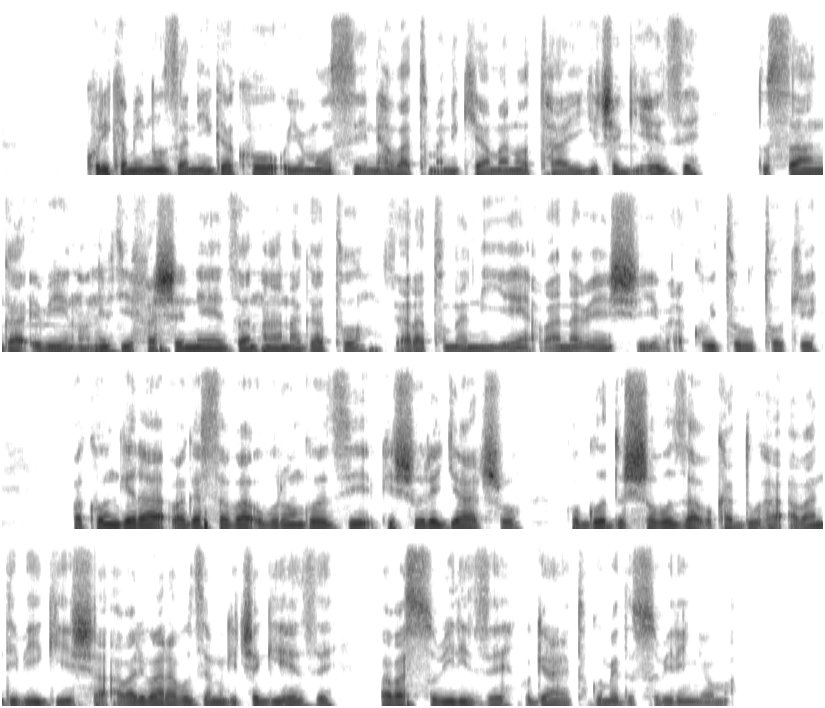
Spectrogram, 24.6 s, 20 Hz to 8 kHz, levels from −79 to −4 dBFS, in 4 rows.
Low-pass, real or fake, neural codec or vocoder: 7.2 kHz; real; none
